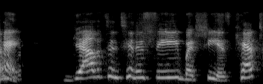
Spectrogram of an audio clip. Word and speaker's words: Gallatin: can tell me if I say it wrong, Gallatin, Tennessee. That's right. Okay, Gallatin, Tennessee, but she has kept her Southern charm.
